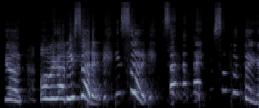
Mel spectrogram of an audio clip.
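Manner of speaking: very high-pitched excited squealing; fan squeals. Acted. Fans hear the idol's catchphrase, squealing with excitement. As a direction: squeal it over and over like thrilled fans. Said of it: "there's, like, some squeals".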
